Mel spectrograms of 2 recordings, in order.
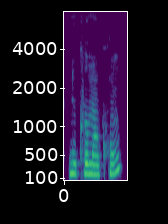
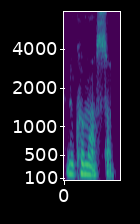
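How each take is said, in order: First: The c before o sounds like k. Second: The c before o sounds like s. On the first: The speaker calls it wrong. "The C with O makes the sound que. We do not want" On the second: The speaker calls it right. "we want ... to keep the sound S"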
